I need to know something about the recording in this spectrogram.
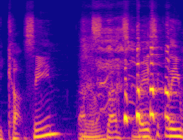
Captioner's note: laughing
